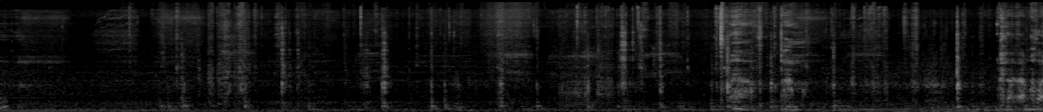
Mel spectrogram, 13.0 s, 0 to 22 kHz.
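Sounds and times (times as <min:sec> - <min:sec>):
hands handling electrical cable: 0:02.0 - 0:12.4.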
